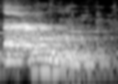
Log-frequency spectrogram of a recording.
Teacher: Jadi fathah itu a'udzu, bukan a, ya, karena kalian ini hamzah syiddah tapi bukan mufakhamah, dia akan tebal. Kalau baca a'udzu jadi tebal, tetap tipis a'udzu, ya. Jadi bedakan hamzah dengan ain, jangan membaca a'udzu jadi hamzah semua.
